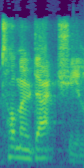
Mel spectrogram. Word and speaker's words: Tomodachi: Tamagotchi Life? – For what? I'm sorry. – Do you mean Tomodachi Life? – Thank you. I knew I was saying that wrong.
